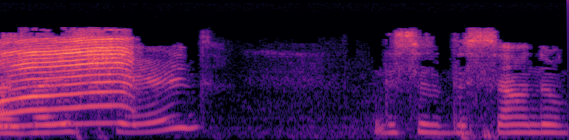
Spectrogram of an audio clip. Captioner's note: child crying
